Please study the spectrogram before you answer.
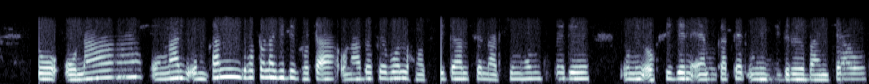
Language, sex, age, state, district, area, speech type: Santali, female, 45-60, West Bengal, Paschim Bardhaman, urban, conversation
